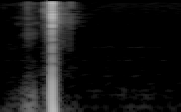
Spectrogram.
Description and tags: The sound of a clipper lighter sparking up
cig, cigarette, clipper, light, lighter, lighting, spark, up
